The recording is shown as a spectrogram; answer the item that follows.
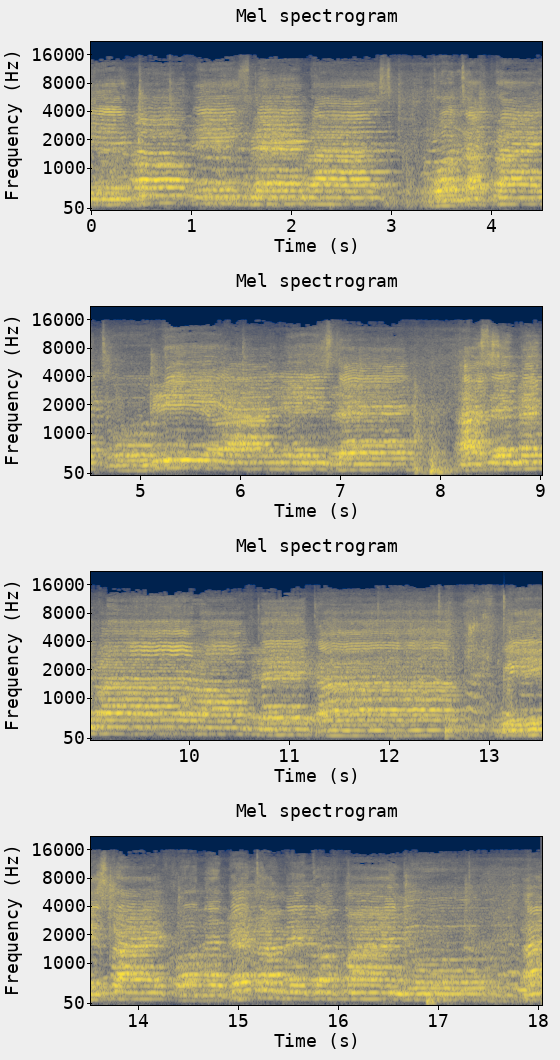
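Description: A group of voices singing together in long held notes, with short breaks about three and eight seconds in.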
